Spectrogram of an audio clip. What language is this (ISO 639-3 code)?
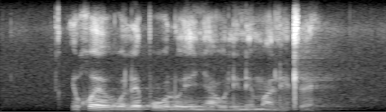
nbl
